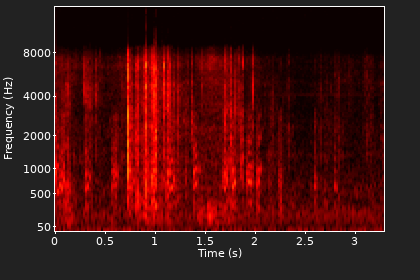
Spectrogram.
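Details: Chip the guinea pig, excited about playing Among Us, lets out a brief burst of quick clucking notes, loudest in the first second and then trailing off into softer, uneven pulses.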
